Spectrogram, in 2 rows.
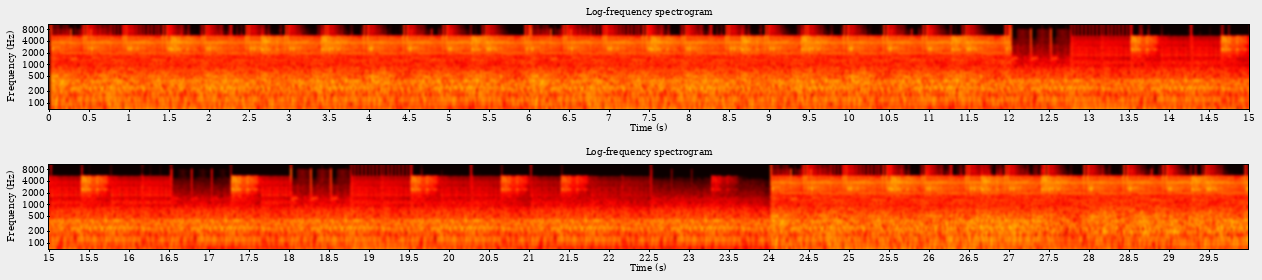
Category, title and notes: Music > Multiple instruments
Demo Track #3215 (Industraumatic)
Ambient, Cyberpunk, Games, Horror, Industrial, Noise, Sci-fi, Soundtrack, Underground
